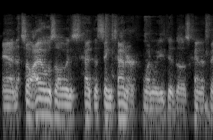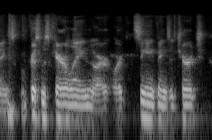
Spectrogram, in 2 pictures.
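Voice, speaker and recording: Middle-aged male singer, lowish voice, conversational and rambling, slight background noise. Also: a little fast, fairly bright tone, poor audio. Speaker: interview guest, professional choral bass singer. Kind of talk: casual interview talk.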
